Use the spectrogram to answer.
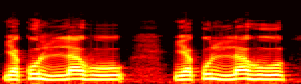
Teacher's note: लाम जो है वो उसमें इदगाम तो होगा लेकिन ये गुन्ने के बगैर पढ़ा जाएगा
